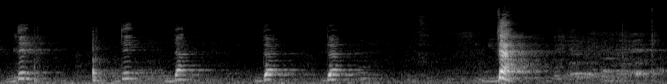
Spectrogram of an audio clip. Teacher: la consonne D par exemple se prononce en donnant du bout de la langue au-dessus des dents d'en haut. D d de da de da.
